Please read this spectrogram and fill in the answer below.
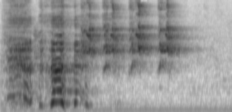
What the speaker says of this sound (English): It's mostly chirps and bird sounds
